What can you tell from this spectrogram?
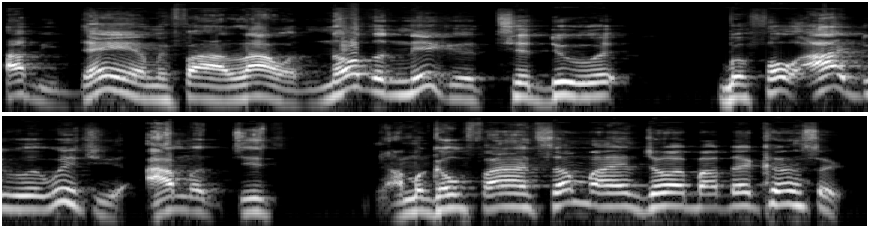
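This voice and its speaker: Male podcast co-host, slightly higher voice, blunt and crude, casual banter. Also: expressive, fairly quick. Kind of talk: casual chat.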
